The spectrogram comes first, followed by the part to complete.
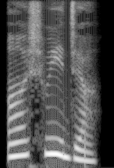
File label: "ಆಶ್ವೀಜ", Kannada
